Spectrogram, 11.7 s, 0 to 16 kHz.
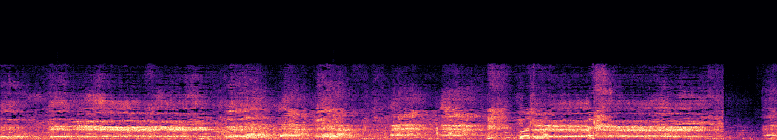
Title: Extreme burping part 2 / Schuddebuiken Facebook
